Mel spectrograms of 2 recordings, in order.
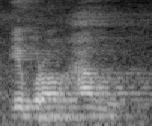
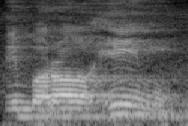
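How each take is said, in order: First: The vowel after the h is a. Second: The vowel after the h is i. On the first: "Huruf h-nya dibaca fathah" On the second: "Ada ya juga di huruf h-nya"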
